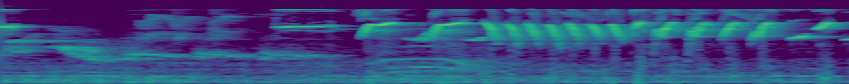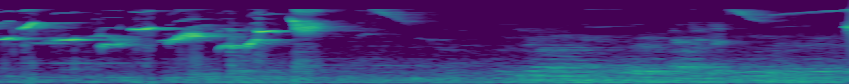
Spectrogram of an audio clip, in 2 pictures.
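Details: Oriental magpie-robin song played to train songbirds: falling whistles open into a fast, regular rattle-like series of repeated notes, then varied sharp chirps before quieting.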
